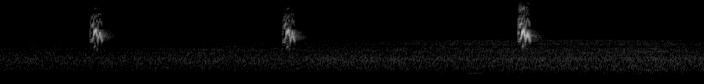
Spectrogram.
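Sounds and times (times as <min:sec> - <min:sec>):
faint steady hiss: 0:00.0 - 0:07.0
house sparrow Passer domesticus chirping: 0:00.9 - 0:01.2, 0:02.8 - 0:03.1, 0:05.2 - 0:05.5.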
